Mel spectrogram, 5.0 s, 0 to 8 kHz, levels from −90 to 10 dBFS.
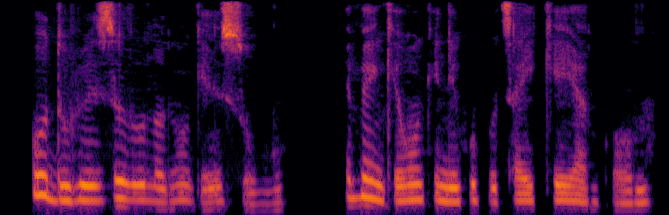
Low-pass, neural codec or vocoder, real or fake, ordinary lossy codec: none; none; real; none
